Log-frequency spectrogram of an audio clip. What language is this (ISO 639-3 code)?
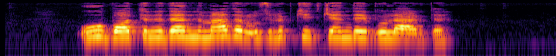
uzb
